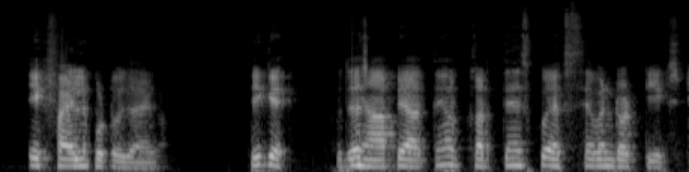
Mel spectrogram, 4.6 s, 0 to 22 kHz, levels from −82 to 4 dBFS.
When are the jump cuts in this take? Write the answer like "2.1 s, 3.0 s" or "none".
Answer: 2.4 s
